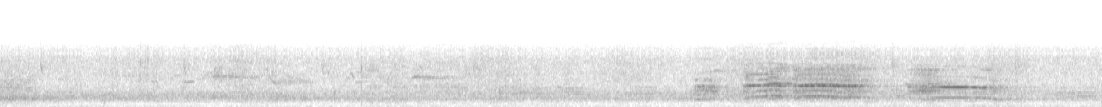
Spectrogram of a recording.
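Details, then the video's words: Roosters on a small farm in Minnesota, where they crow all the time: a distant rooster crow rises out of steady background noise near the end, in two short strained bursts. "Now you can hear roosters crowing. There's always roosters crowing."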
